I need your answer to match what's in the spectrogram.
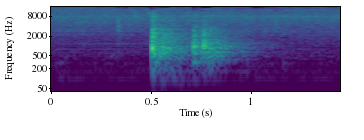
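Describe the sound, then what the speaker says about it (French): Uncooked rice poured into a pan of softened onions for a pumpkin risotto, giving two brief rattling, sizzling clatters close by, then quiet. "On va pouvoir rajouter maintenant le riz."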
